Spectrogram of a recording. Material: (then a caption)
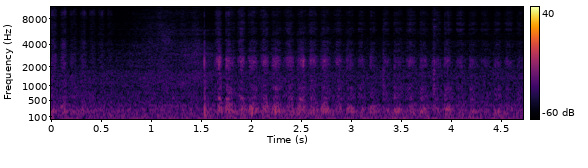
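Canvas. A colored pencil rapidly hatches across a solid, textured canvas panel. After a soft, steady rubbing start, quick scratchy strokes begin about a second and a half in, repeating at an uneven pace with a low hum and bright, raspy overtones.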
